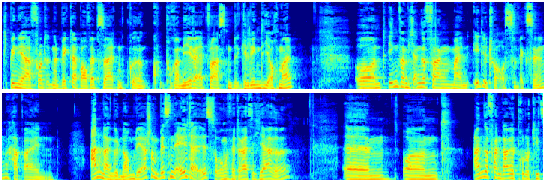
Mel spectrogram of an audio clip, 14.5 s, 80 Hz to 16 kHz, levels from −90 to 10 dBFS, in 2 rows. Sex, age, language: male, 30-49, German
